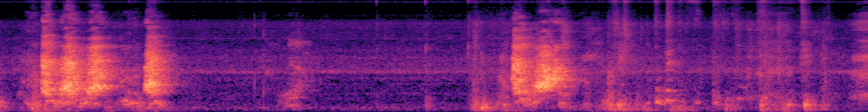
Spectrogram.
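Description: A pug gives a quick cluster of sharp, raspy barks, then another short burst a few seconds later.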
